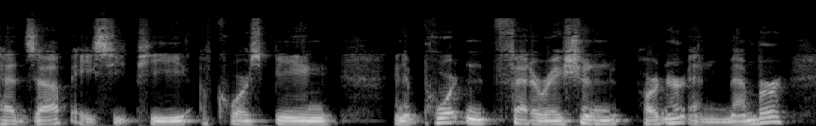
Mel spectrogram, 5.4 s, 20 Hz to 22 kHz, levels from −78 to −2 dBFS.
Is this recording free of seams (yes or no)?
yes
